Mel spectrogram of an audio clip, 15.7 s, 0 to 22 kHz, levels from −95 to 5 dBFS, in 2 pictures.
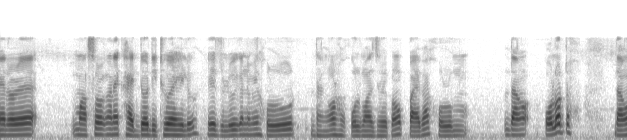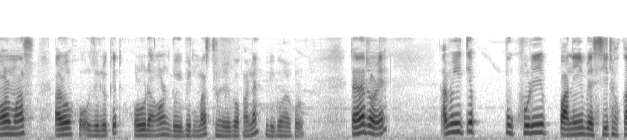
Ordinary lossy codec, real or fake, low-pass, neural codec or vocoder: none; real; 7.2 kHz; none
